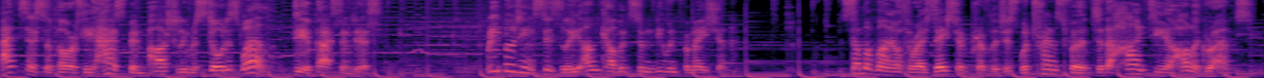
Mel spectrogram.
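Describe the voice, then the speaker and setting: Man voicing a formal ship's AI, very animated pitch. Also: distant mic, soft background music, lightly acted. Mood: courteous, composed. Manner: formal, measured, courteous. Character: polite, formal ship's guide machine intelligence. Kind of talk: video game cutscene acting.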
